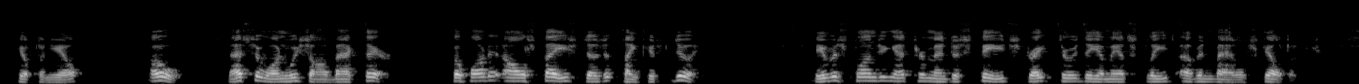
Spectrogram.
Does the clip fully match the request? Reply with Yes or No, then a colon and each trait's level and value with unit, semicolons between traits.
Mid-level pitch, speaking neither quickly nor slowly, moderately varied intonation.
Yes: medium, 150 Hz; average, 150 wpm; average, 4.5 semitones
